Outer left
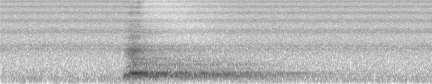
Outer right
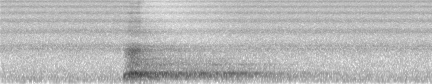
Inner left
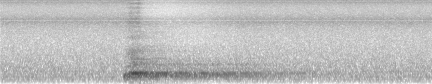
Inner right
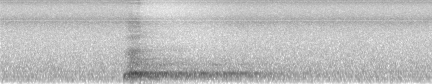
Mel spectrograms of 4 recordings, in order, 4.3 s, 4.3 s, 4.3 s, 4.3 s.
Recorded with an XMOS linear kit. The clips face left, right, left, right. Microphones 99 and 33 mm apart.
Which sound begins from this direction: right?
A whoosh, at 1.2 s.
